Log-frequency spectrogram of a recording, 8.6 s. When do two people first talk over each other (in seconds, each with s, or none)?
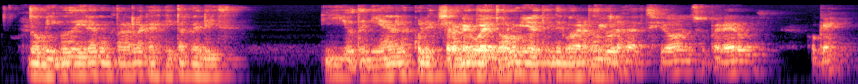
4.5 s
